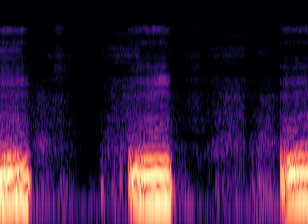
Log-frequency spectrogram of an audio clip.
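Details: English bulldog snoring: deep, buzzing snores about every two and a half seconds with softer breathing noise between.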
